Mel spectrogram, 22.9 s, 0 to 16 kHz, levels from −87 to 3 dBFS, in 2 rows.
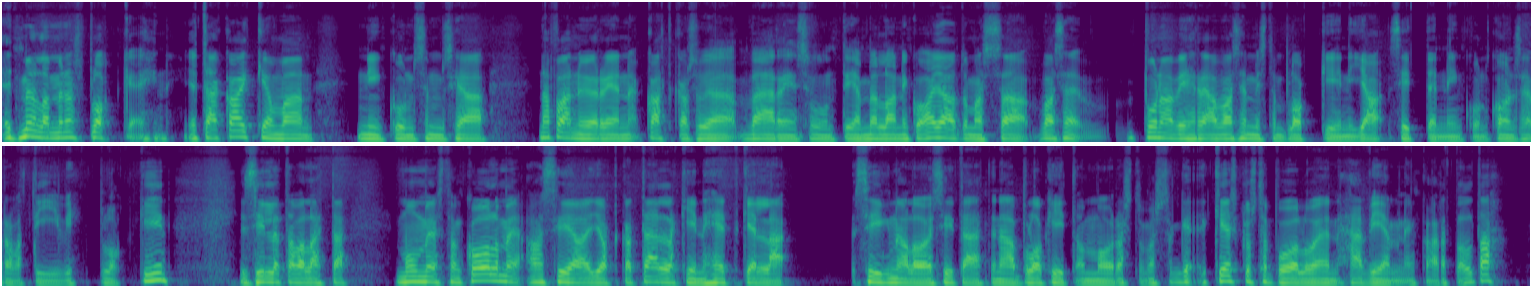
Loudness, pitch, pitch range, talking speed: -24 LUFS, 105 Hz, 95-125 Hz, 130 wpm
